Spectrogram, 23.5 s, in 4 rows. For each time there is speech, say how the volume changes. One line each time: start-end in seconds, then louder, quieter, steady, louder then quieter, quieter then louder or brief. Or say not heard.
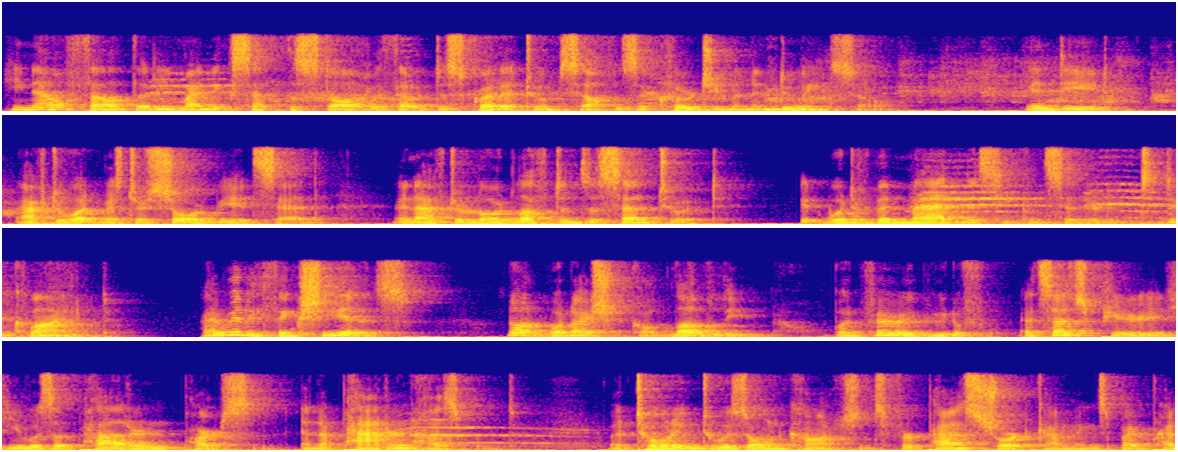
0.0-23.4 steady.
